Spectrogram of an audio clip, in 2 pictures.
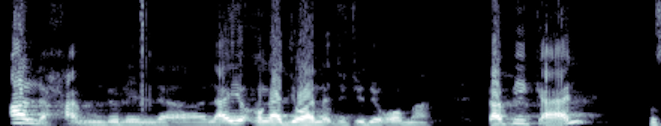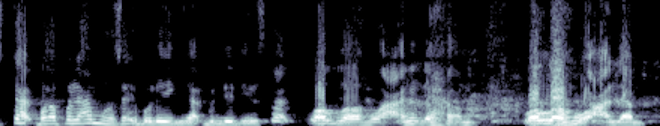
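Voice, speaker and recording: A man with a Malaysian Malay accent teaching Quran recitation in a mosque class, drilling and correcting students in a lively, teasing way. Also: fairly high pitch, normal speed, creaky, breathy edge, in a large hall.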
